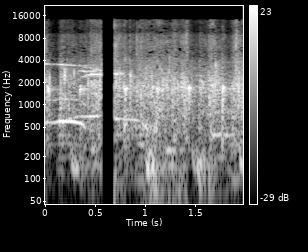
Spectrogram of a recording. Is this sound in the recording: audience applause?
yes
